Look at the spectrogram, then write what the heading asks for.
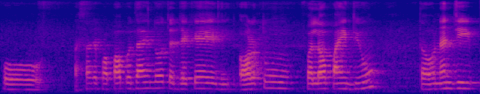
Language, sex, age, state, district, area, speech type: Sindhi, other, 60+, Maharashtra, Thane, urban, spontaneous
